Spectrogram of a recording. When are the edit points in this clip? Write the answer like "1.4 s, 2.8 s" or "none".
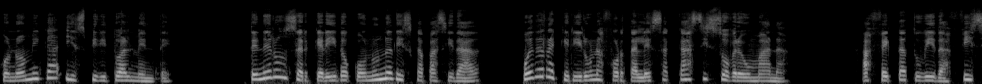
2.3 s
